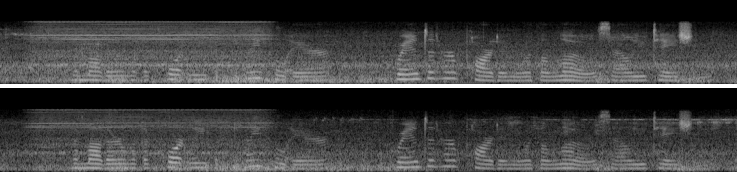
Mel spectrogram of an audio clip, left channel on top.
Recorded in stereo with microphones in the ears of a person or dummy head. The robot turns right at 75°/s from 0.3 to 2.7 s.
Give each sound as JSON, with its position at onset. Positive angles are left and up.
{"t": 0.7, "sound": "a woman speaking", "azimuth_deg": -140}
